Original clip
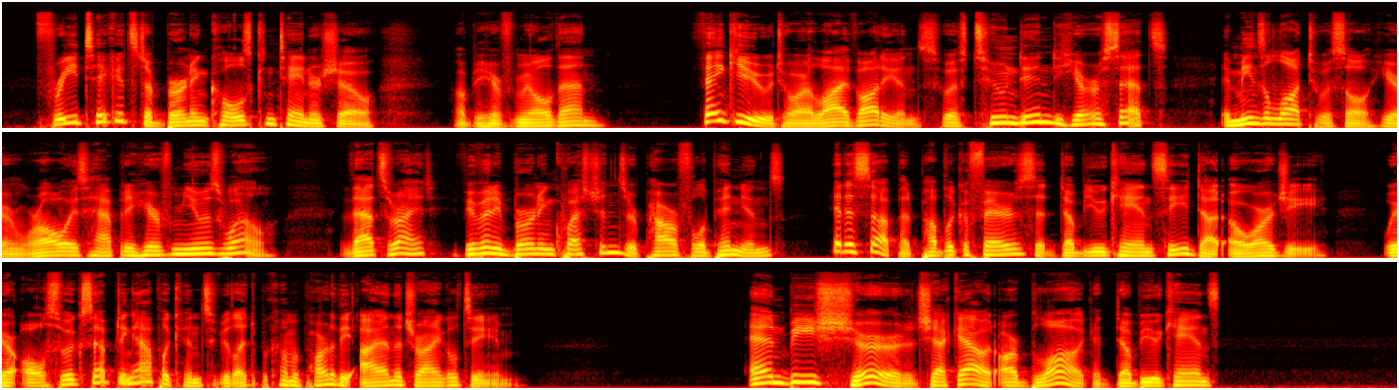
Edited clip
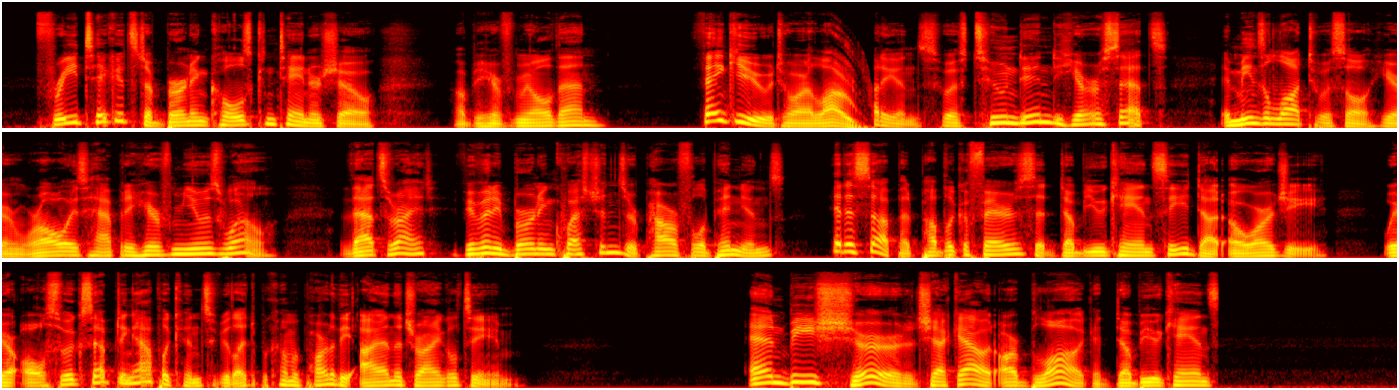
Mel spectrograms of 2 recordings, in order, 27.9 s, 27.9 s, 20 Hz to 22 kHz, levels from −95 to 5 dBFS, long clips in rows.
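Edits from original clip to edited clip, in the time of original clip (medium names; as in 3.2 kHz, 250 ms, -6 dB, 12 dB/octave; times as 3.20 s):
5.53 s: tape stop 0.29 s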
